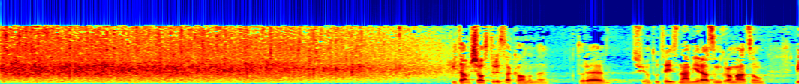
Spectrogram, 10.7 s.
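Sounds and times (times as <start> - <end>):
audience applause: 0.0 - 6.2
speech: 6.0 - 10.6.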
